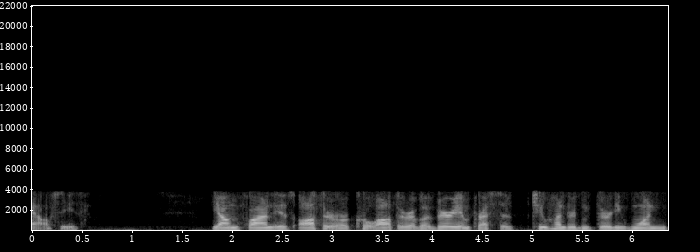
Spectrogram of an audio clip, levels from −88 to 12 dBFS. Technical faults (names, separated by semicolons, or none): G.723.1 codec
